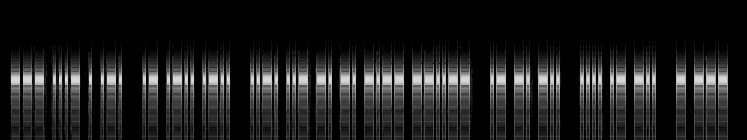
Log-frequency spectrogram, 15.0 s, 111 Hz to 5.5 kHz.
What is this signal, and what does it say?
Morse code, heard as a keyed tone, about 20 wpm, 600 Hz. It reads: OVER ALL FUNNY, AND HAD TO
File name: cw-books / winnie-the-pooh / winnie-20wpm-page-0032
